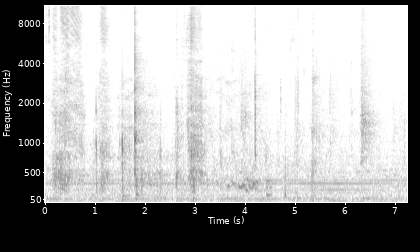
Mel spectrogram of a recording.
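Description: A person chewing a mouthful of spicy ramen noodles, with small mouth clicks and short puffs of breath out through the mouth.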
